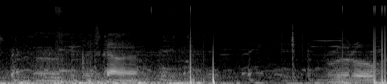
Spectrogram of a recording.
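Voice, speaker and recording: Clear music plays behind a man while he talks. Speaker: passenger vlogger. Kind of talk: casual vlog chat. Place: car. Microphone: phone near.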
